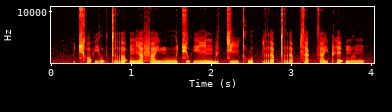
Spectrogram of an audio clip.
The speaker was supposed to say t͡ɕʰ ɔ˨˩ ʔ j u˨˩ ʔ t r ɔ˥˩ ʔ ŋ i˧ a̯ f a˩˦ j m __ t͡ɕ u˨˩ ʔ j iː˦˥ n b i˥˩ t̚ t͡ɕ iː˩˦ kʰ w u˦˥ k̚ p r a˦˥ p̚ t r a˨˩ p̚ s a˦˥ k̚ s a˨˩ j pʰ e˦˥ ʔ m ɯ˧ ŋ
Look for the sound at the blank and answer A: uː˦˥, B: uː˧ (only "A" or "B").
B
